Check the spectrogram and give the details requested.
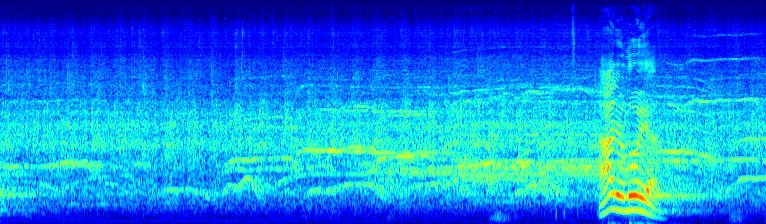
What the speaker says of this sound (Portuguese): Vamos aplaudir Jesus na vida dele?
